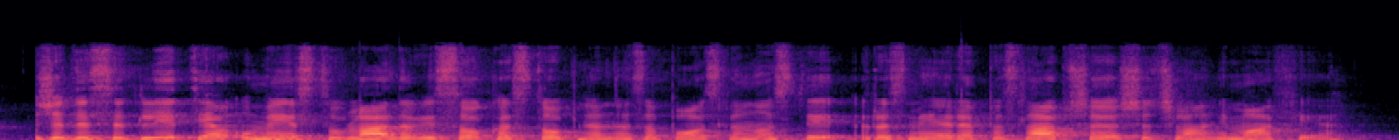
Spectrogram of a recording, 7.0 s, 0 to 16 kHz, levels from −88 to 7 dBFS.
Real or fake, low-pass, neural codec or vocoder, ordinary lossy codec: real; 10.8 kHz; none; AAC, 64 kbps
